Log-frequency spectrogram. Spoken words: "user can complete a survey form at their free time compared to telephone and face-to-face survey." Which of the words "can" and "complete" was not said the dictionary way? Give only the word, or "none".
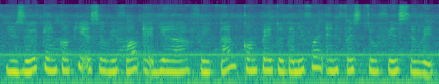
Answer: complete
